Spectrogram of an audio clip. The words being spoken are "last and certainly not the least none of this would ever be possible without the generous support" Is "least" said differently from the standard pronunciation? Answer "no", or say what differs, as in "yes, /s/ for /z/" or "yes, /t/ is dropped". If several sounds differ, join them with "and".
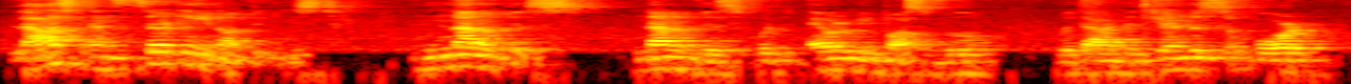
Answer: yes, /n/ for /l/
